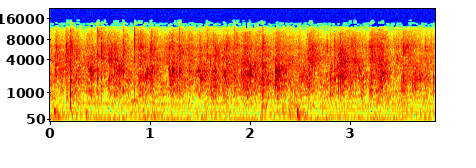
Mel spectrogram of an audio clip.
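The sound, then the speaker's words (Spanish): Sustained applause from an audience, a dense, steady wash of many hands clapping throughout, moderately loud, with faint murmuring voices underneath. “Aplausos de ti, aplausos de Qué historias, ¿no?”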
